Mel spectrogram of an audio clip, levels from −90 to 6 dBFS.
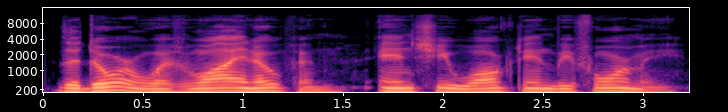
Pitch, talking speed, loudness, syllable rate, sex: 125 Hz, 205 wpm, -16 LUFS, 5.1 syllables/s, male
